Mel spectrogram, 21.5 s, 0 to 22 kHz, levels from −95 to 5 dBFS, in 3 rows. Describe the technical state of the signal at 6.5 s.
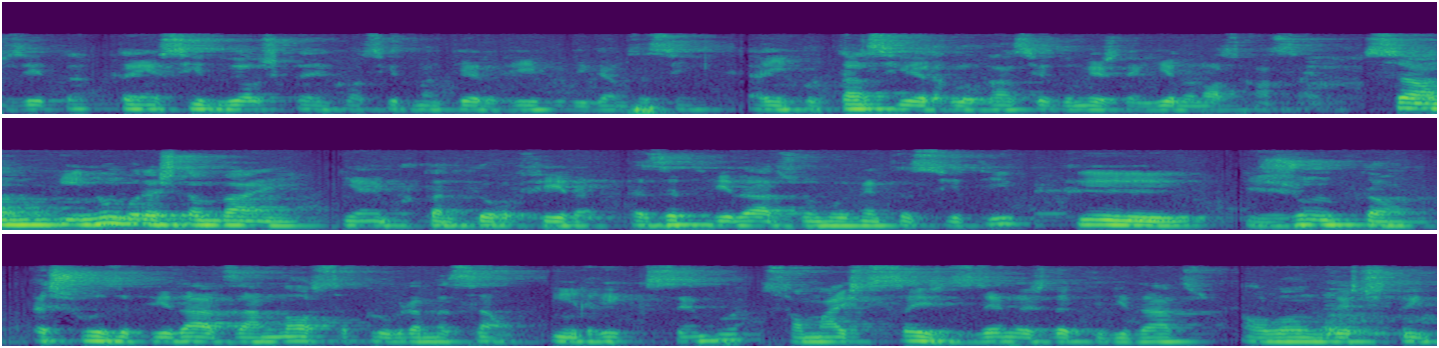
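At 6.5 s the signal was likely quantised to very few steps and truncated with no dither, consistent with roughly a 5-bit word. Because the rounding error tracks the waveform, it lands only around 20 dB below the sound itself. The result is a coarse, grainy distortion that shifts with the sound. Quieter parts turn gritty and the faintest moments sputter between adjacent steps instead of fading smoothly.

A noise suppressor built for speech is also running on this non-speech material. It reads sustained tones, ambience and decay as noise and keeps pulling them down, with the gain swinging by about 10 dB. Onsets mostly pass, while anything held or fading gets dragged under, so the sound pumps and thins rather than sitting at a steady level.

The moment falls inside a stretch from 6.17 to 6.81 s where the noise suppressor cut this sound harder than the rest. 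Over roughly half a second it judged the material as noise and attenuated it, reaching a deepest drop of about 9 dB. What sustains there sinks in level or has its tail cut short. Sharp transients still poke through. The bandwidth stops at 8 kHz, as expected from the call microphone processing.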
